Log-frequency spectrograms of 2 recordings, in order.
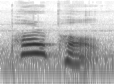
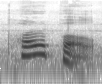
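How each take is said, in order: No difference in how they are said.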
